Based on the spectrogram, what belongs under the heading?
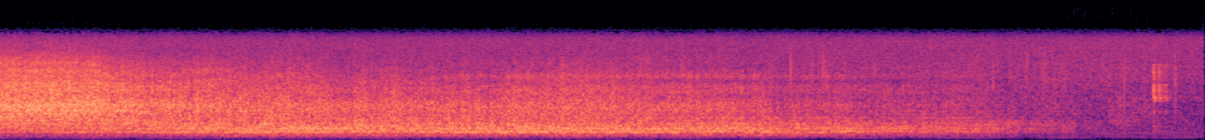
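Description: A laboratory building explodes in a loud, sustained roar of rumbling, crashing debris that slowly fades out over about ten seconds, with a faint clatter near the end.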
